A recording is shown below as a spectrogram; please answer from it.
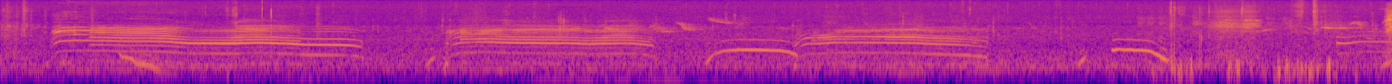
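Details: Domestic cat giving funny noises, long harmonic caterwauling howls lasting two to three seconds each, repeated four times with short rising chirps between them, and faint background clatter.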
